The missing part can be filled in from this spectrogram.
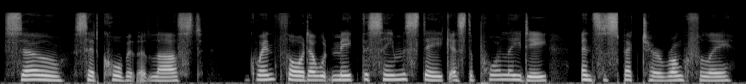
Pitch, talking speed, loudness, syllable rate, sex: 195 Hz, 170 wpm, -20 LUFS, 4.3 syllables/s, female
